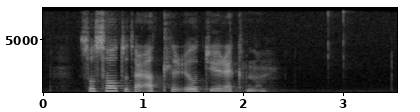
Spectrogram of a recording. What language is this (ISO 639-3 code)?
fao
